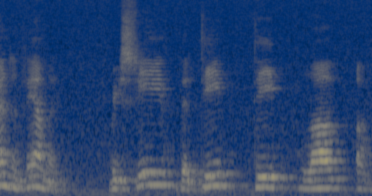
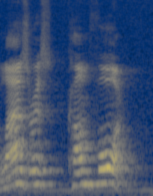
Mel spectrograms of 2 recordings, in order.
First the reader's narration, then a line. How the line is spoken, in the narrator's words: shouting out to the Lazaruses of the world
